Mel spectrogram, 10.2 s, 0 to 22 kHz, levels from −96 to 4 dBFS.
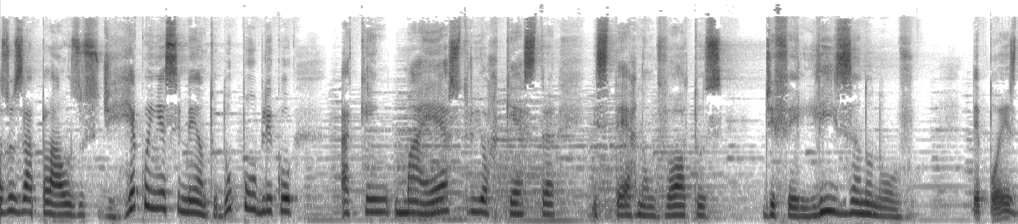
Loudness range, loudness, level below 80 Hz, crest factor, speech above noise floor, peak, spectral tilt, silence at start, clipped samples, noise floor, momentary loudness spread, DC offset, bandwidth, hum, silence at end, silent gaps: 1 LU; -18 LUFS; -52 dBFS; 18 dB; 28 dB; 0 dBFS; -4 dB/octave; 0 s; under 0.1%; -47 dBFS; 9 LU; under 0.1%; 17 kHz; none; 0 s; none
